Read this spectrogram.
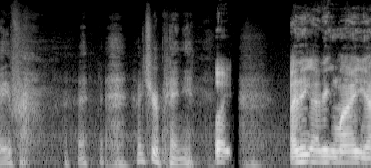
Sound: laughs

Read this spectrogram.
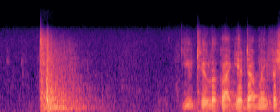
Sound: door slams

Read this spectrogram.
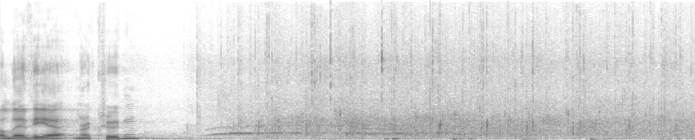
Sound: audience applauding

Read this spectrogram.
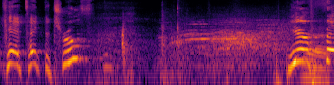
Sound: audience jeers

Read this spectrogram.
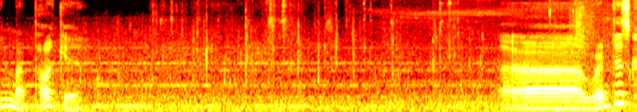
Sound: rummaging through pockets

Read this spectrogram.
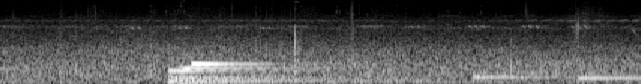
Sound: footsteps

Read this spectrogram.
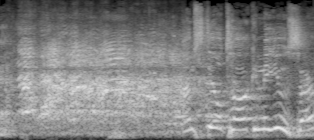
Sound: audience laughing

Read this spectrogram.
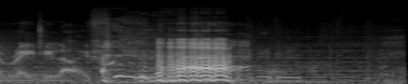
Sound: laughter

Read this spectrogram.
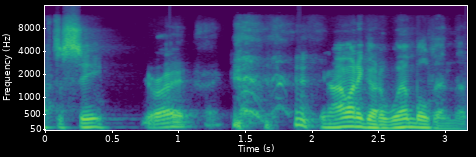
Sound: chuckles

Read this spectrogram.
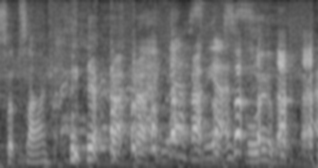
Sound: everyone laughs

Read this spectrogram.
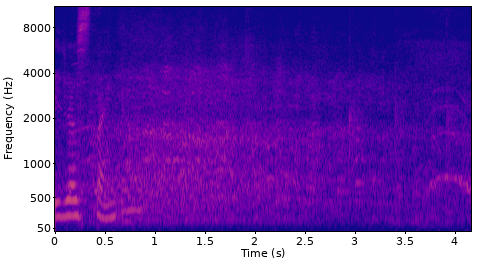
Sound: audience laugh

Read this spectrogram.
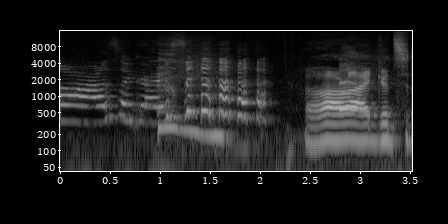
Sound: laughs

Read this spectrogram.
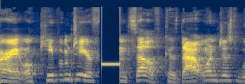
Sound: beep

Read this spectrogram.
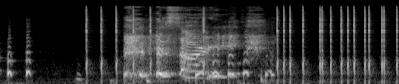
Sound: giggles; clicking stops; laughs; clicking continues again; more flashlight clicking

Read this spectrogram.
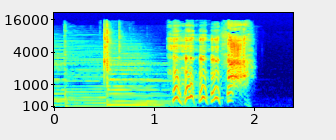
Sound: laughing

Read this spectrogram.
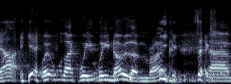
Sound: all laughing

